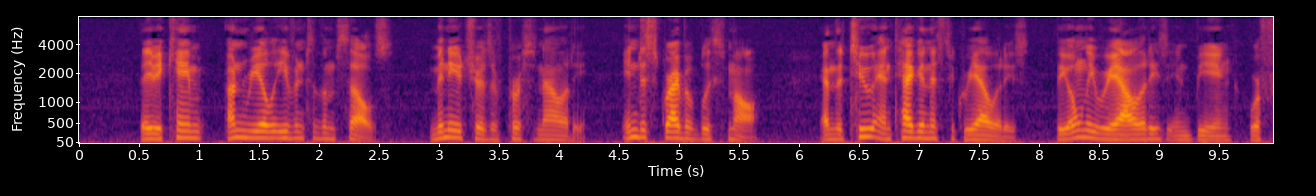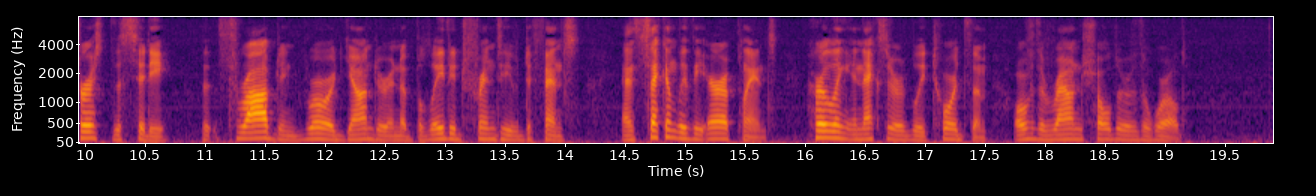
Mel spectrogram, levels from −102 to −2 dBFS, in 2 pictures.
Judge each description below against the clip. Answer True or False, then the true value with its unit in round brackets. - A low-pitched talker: True (125 Hz)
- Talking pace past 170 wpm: False (155 wpm)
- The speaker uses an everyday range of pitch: True (4.4 semitones)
